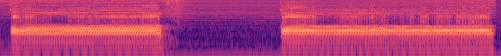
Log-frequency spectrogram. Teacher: قاف کی ادائیگی میں زبان کی جڑ کو کوے کے متصل تالوں پر لگا کر موٹی آواز میں پڑھیں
